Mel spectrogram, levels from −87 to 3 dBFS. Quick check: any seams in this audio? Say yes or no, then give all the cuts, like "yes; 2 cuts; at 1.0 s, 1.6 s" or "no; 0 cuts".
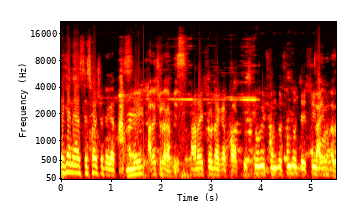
yes; 1 cut; at 1.6 s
